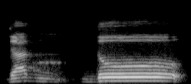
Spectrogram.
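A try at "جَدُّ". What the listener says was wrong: না, জাদ্দা না, এখানে জিম দাল জাবর কি হয়, জাদ, দা পেশ দু, জাদ্দু। আপনি বলেছেন জাদ দাদু, এরকম বলেছিলেন মেবি।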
